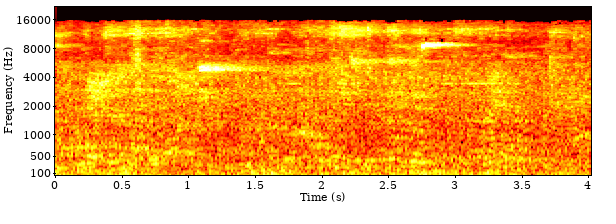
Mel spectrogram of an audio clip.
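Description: Shopping-mall ambience: indistinct voices of passers-by and footsteps in a large, echoing hall, steady throughout, with two brief high tones about a second in and near three seconds.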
